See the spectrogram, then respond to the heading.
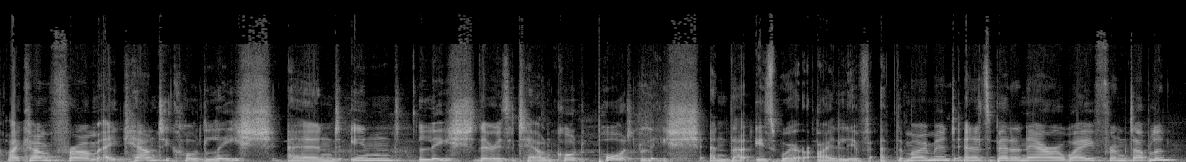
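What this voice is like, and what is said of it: Australian accent with Irish tinges. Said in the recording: “you've got the most Australian Irish accent I've ever heard ... everybody thinks that I have a twang”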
